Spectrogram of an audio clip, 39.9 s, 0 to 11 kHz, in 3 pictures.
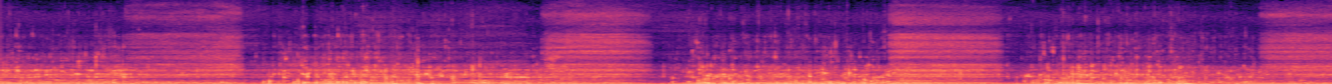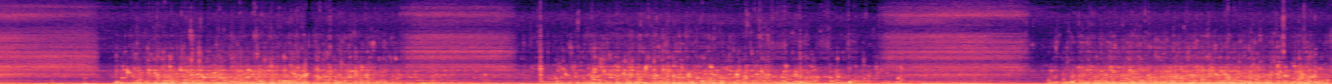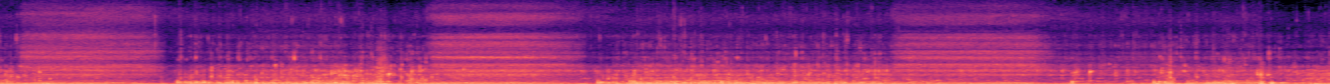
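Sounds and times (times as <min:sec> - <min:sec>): exhaled bubbles gurgling: 0:00.0 - 0:39.9
regulator breathing hiss: 0:01.3 - 0:02.6, 0:05.4 - 0:06.6, 0:08.9 - 0:10.1, 0:12.6 - 0:14.4, 0:17.3 - 0:18.6, 0:22.2 - 0:23.8, 0:26.8 - 0:28.4, 0:31.0 - 0:32.6, 0:35.6 - 0:37.3.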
